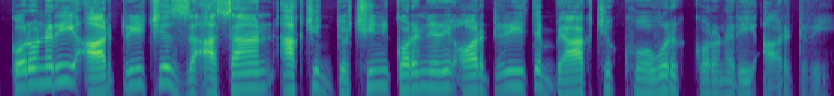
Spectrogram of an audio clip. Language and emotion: Kashmiri, neutral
